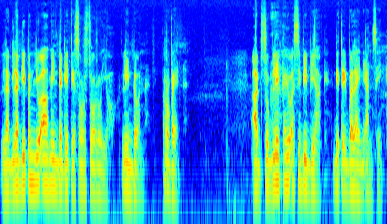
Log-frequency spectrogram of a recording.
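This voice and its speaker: A man's voice: fairly low pitch, moderate pace, no echo, lightly acted. A man with a Filipino accent playing a solemn, devout older uncle in a radio drama. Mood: solemn, concerned.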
